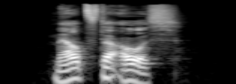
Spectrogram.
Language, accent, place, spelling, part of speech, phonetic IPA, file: German, Germany, Berlin, merzte aus, verb, [ˌmɛʁt͡stə ˈaʊ̯s], De-merzte aus.ogg
- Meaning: inflection of ausmerzen: 1. first/third-person singular preterite 2. first/third-person singular subjunctive II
